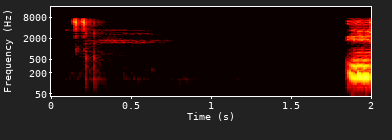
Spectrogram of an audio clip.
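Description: A single short click just after the start, with a brief ringing tail, followed by silence until a man's voice begins near the end.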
